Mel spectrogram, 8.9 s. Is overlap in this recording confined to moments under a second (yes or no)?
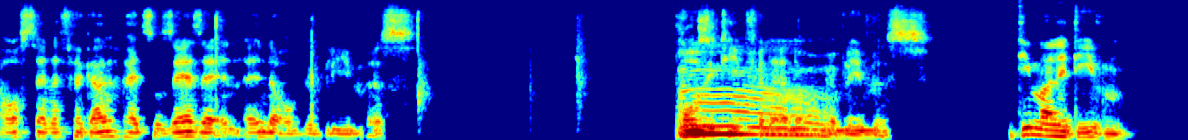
no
